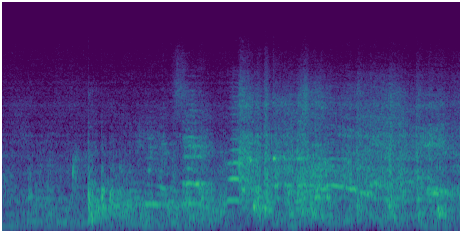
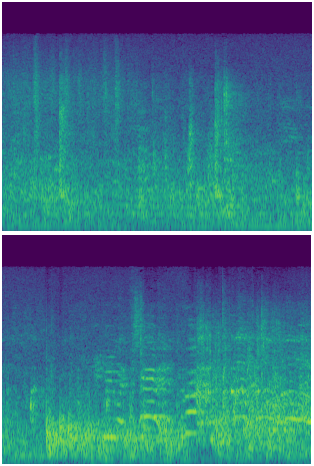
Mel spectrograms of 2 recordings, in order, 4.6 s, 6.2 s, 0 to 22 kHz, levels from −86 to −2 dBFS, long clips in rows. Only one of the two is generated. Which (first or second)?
first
